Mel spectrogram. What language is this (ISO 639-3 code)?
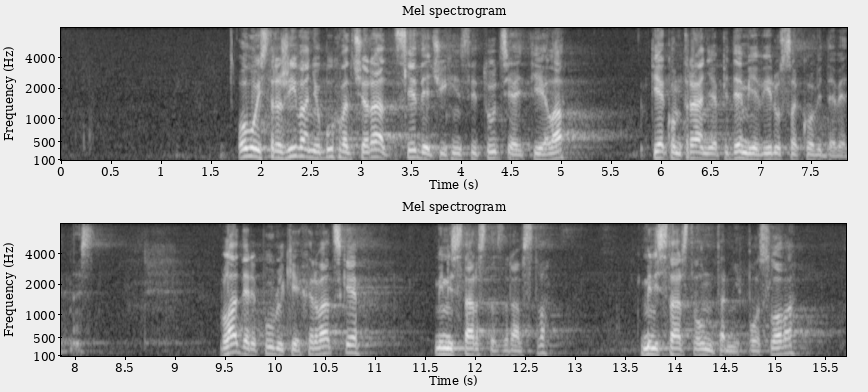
hrv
